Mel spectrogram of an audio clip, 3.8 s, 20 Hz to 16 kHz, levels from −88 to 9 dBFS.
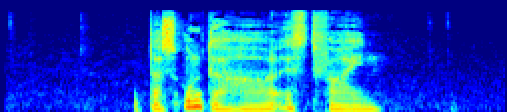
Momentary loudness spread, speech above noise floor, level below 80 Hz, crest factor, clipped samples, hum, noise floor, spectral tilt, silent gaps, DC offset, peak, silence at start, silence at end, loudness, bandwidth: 13 LU; 44 dB; -46 dBFS; 24 dB; under 0.1%; none; -67 dBFS; -3 dB/octave; none; under 0.1%; -2 dBFS; 1 s; 0.95 s; -22 LUFS; 11.5 kHz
